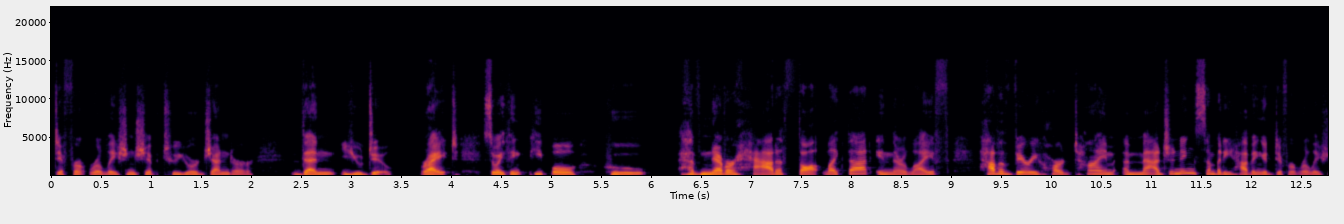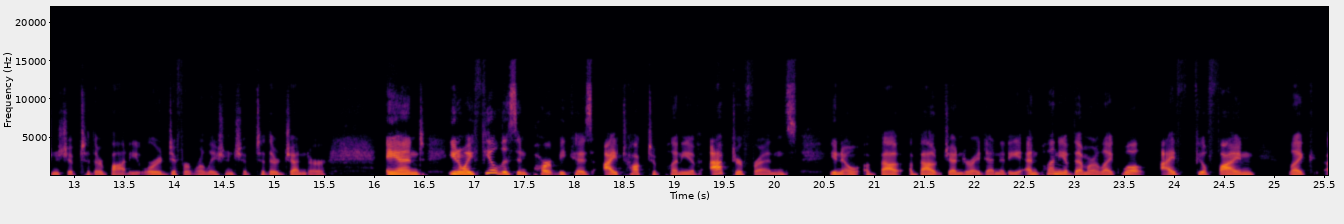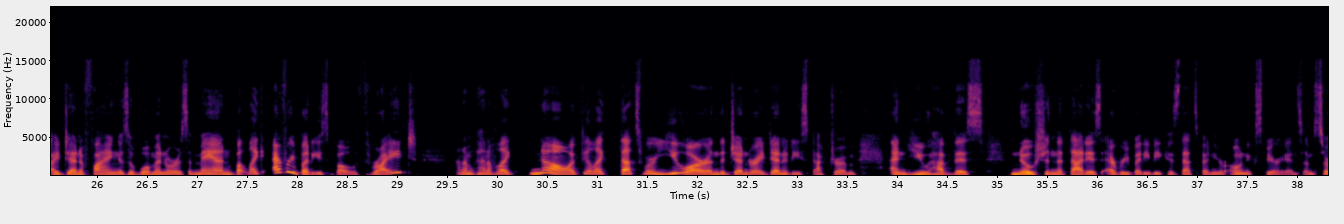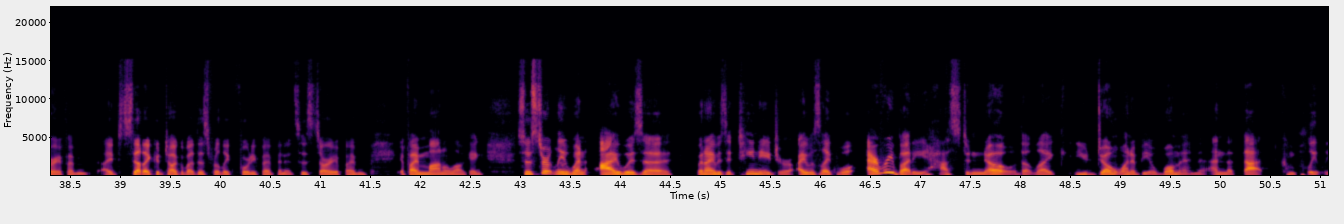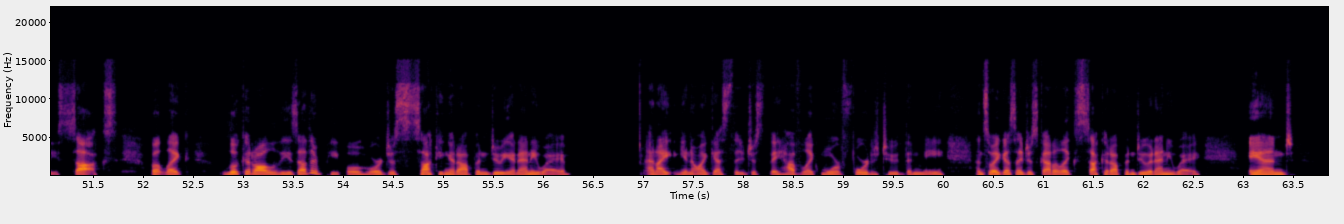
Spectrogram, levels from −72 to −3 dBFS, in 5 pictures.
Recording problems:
none

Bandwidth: 15 kHz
